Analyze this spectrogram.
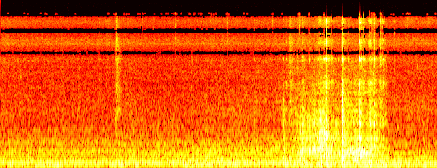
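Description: A steady low hum. About six seconds in, a second or so of clattering and scraping with a sharp clink as a glass bowl of food is handled and a metal spoon works in it.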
